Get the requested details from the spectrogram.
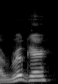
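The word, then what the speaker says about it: Rutger: antagonist and Blade Runner it's dutch so difficult to pronounce for you but it's basically our version of Roger Ro okay I'll have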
